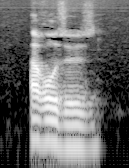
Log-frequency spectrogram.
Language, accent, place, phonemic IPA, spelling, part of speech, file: French, France, Lyon, /a.ʁo.zøz/, arroseuse, noun, LL-Q150 (fra)-arroseuse.wav
- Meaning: 1. water cart 2. waterer (feminine of: arroseur)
